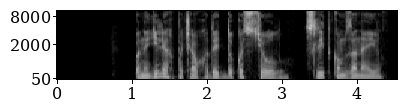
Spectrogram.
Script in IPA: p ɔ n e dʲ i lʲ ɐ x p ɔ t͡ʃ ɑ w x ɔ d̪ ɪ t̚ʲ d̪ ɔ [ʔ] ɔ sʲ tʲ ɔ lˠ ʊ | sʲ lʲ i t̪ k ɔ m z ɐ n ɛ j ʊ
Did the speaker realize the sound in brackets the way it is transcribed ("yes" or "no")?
no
